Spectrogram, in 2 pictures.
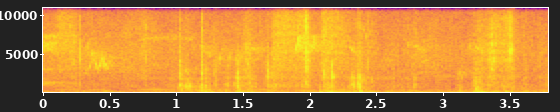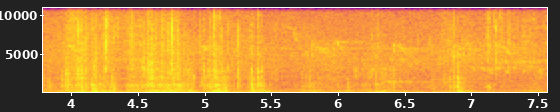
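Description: A canoe being lifted off the grass and swung up overhead: irregular knocks, bumps and rubbing from the hull as it is handled, busiest in the middle, with footsteps crunching on gravel.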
